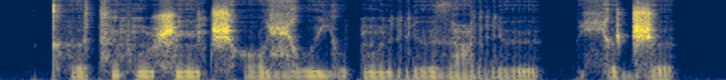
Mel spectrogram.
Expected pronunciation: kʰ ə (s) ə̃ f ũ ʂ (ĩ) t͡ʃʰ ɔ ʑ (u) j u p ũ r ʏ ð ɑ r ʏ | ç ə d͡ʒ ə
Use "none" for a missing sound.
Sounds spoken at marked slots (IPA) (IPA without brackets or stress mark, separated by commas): t͡s, ẽ, u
